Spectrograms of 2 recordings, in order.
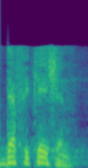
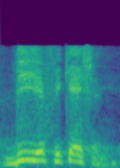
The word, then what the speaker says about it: deification: that word in English please don't pronounce it as defecation right because that has a whole different meaning altogether it's deification which means making something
